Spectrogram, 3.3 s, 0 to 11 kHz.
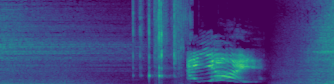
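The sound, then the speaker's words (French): A few sharp, crackly crunching snaps of a bite into Evander Holyfield's ear during a June 1997 heavyweight boxing rematch, loud over a steady noisy background, followed by a brief high wavering cry. “On se souviendra qu'11 ans plus tard, en juin 1997, il perdra la face en croquant les oreilles d'Evander Holyfield lors d'un combat revanche.”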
